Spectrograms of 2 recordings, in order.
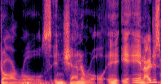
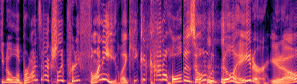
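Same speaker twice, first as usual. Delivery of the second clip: very high-pitched, swooping, insincere, fibbing-sounding voice; 12 semitones higher, 4 dB louder than usual. Acting out film critics who were lying when Trainwreck came out, imitating critics' slightly higher lying voice. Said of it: "their voice would get a little higher".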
